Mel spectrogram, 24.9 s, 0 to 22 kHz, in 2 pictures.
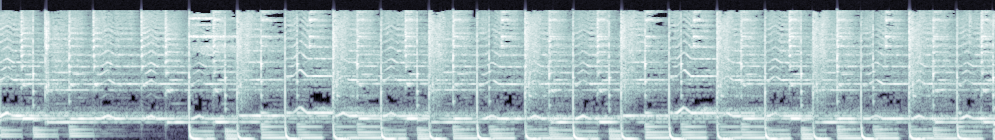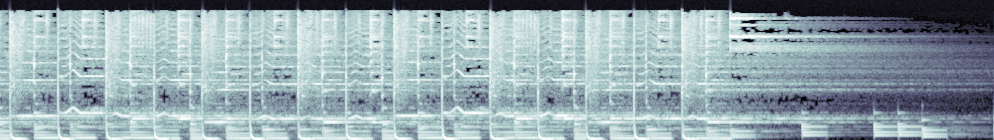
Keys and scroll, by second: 0.2 ctrl+z, 1.1 ctrl+z.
